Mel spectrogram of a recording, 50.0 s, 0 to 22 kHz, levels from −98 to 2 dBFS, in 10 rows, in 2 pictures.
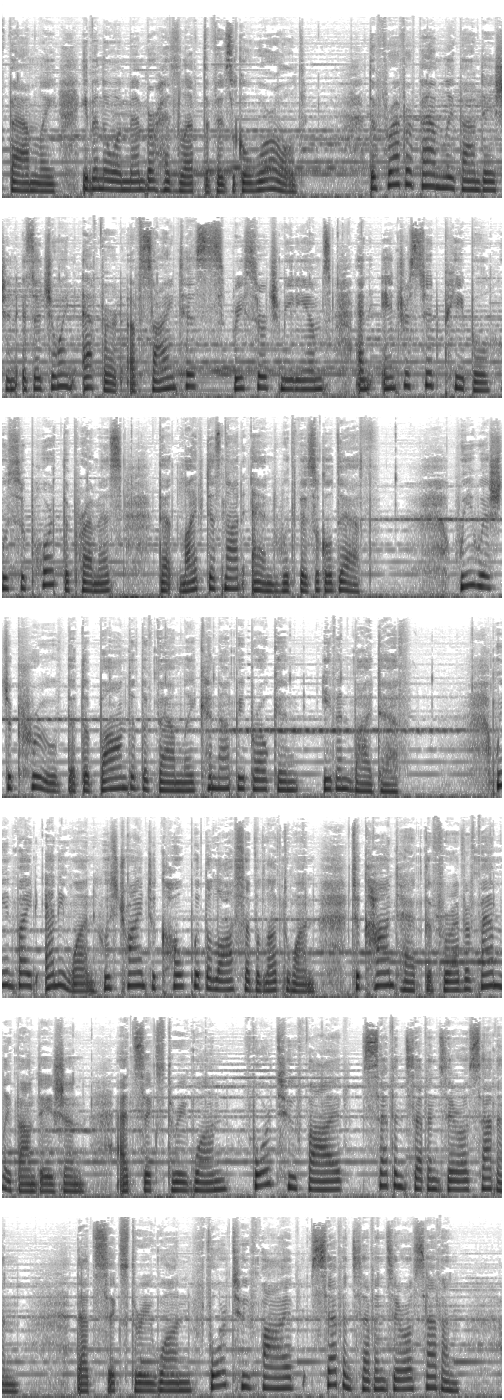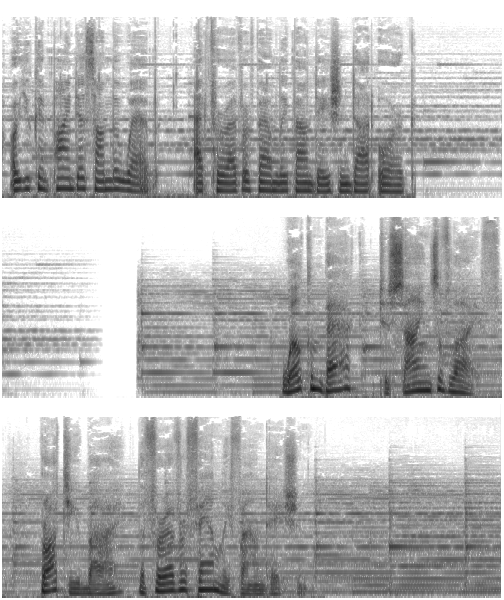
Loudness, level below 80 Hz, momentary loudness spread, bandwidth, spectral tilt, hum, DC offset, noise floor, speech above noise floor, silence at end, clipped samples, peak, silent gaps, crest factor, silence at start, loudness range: -20 LUFS; -40 dBFS; 12 LU; 16 kHz; -5 dB/octave; none; under 0.1%; -53 dBFS; 33 dB; 0 s; under 0.1%; -2 dBFS; 41.01-41.13 s; 20 dB; 0 s; 3 LU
